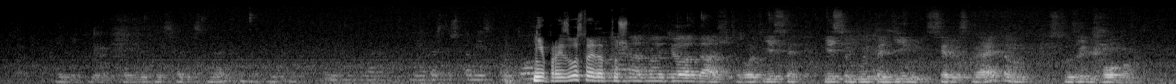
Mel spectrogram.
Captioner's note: discussion in the audience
